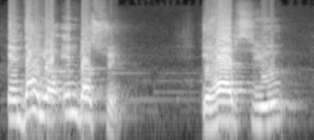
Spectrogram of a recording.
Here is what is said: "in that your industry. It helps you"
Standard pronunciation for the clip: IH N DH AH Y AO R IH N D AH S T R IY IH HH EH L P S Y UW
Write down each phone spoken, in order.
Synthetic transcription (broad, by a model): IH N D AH Y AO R IH N D AH S T R IY IH HH EH L P S Y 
